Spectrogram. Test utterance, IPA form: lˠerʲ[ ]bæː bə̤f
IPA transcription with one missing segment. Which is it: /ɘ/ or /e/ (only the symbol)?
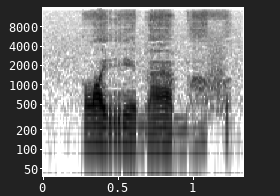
e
